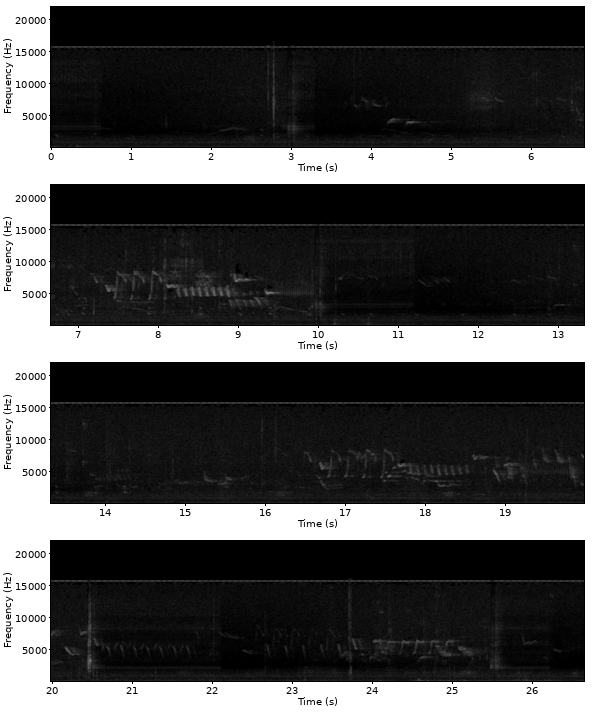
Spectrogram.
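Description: A horse trots with soft, muffled hoofbeats on sand.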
